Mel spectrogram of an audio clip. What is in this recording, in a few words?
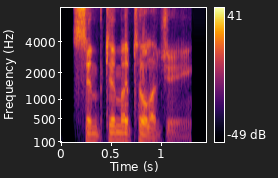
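"Symptomatology", British English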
